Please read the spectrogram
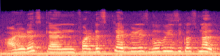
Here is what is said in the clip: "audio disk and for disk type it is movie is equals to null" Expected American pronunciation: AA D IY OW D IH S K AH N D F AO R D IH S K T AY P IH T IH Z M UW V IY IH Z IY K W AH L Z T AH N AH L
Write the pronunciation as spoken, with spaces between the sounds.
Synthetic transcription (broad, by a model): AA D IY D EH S K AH N F AO R D IH S K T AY B IH T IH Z M UW V IY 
